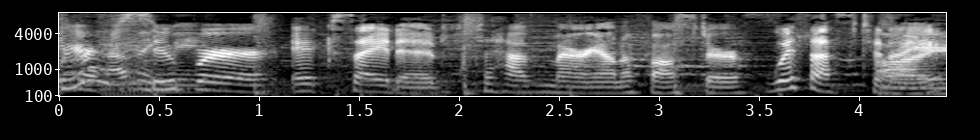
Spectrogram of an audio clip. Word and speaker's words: Mariana: Lots of people are saying Mariana, lots of people are saying Mariana, but I pronounce it Mariana Foster, so.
